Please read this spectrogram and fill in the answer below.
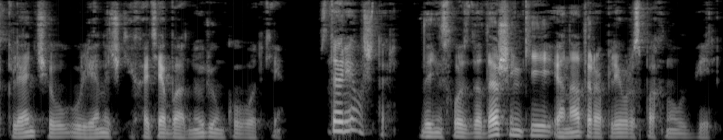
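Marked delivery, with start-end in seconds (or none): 3.2-3.9 high startled cry; shocked shriek. A narrator's reading. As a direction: yelp it in alarm. Lenochka shouted exclamation.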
